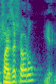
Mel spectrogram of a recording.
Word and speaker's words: Quetzalcoatl: And I've been to Quetzalcoatl? – That's how you say it.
